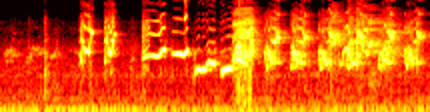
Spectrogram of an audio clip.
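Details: {'caption': "A female greater green leafbird's morning song: sharp chirps and falling whistled notes that break into a dense, harsh, scratchy chatter lasting the last second."}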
